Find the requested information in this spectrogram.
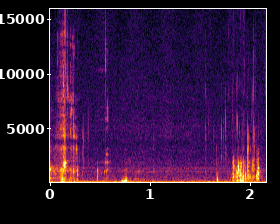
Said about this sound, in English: So a little sip of the coffee.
